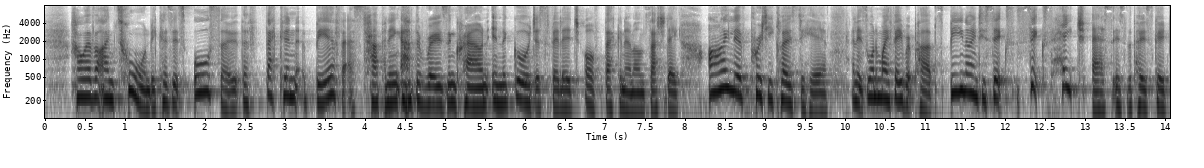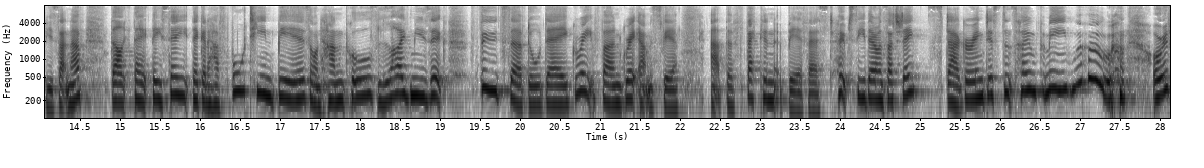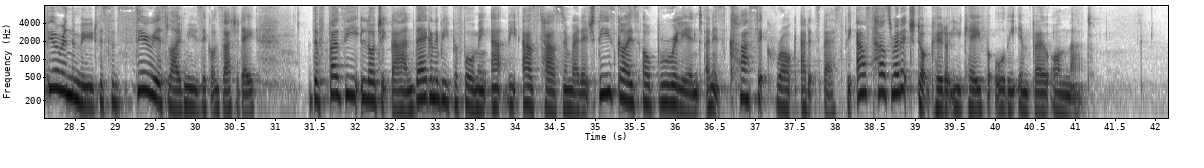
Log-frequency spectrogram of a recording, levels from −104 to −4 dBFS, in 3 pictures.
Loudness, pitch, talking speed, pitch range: -21 LUFS, 195 Hz, 190 wpm, 160-240 Hz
